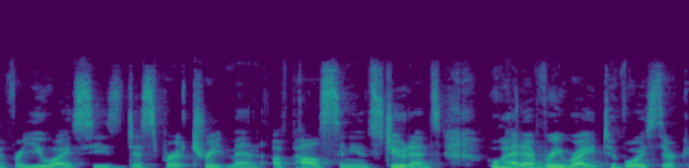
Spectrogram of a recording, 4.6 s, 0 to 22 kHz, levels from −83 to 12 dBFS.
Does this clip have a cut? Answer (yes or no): no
